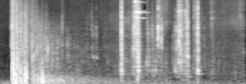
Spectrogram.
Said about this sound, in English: Again, second shot, doesn't kill it.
